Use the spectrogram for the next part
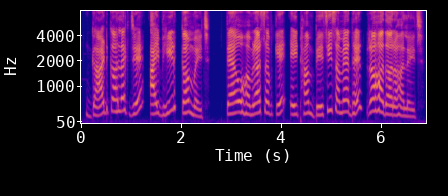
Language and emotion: Maithili, happy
